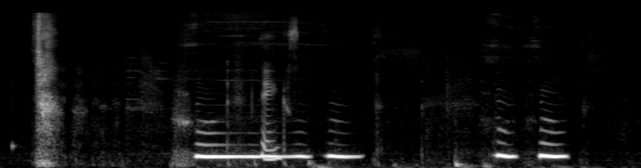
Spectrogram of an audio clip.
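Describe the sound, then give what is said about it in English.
A voice imitates a train, with a sharp breathy burst followed by a long steady tooting hum and then several shorter, pitched toots in a rhythmic pattern, with a brief spoken word between. “Can you make that train sound effect again”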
